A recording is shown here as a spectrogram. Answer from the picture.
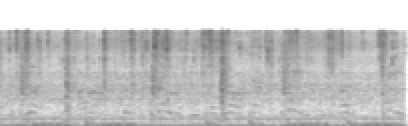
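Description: Foil-wrapped pack of trading cards being handled and opened by gloved hands: irregular crinkles and small clicks of the foil and cards.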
